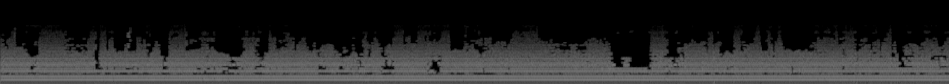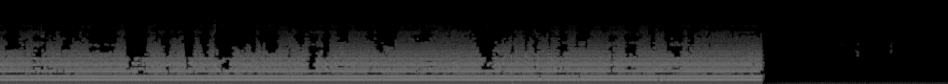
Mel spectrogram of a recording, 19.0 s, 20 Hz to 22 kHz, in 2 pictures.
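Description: Steady electrical hum and buzz, a stack of unchanging tones, that cuts off suddenly about 17 seconds in.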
